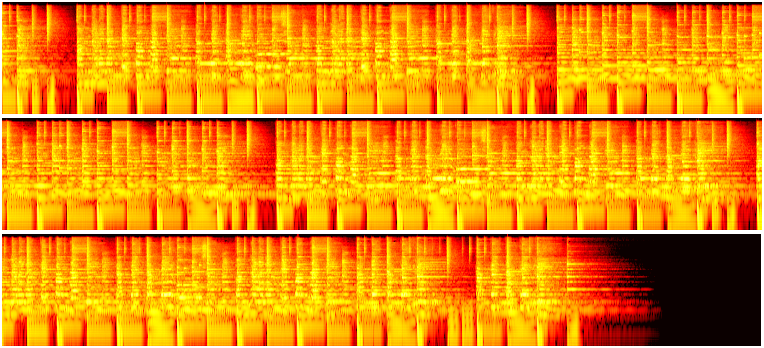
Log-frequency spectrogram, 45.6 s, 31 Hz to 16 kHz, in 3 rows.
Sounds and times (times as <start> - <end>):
Music: 0.0 - 43.6.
